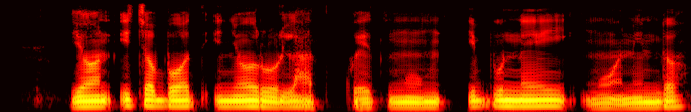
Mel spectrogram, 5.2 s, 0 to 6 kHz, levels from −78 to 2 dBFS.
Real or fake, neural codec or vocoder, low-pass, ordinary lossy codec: real; none; 5.4 kHz; none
